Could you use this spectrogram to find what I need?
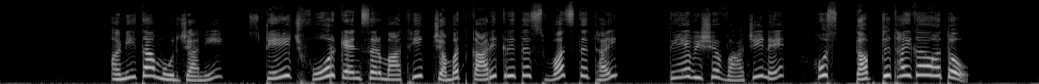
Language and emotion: Gujarati, surprised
